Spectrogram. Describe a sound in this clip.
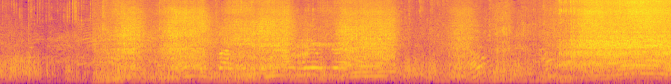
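A truck engine roars and revs hard, rising and falling in pitch.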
